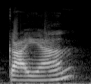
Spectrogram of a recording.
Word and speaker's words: Gyan: In Sanskrit, I believe this is called Gayan, but me and my Sanskrit are not always on the same page, but it's spelled G-Y-A-N, and this is the most popular mudra you'll see.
